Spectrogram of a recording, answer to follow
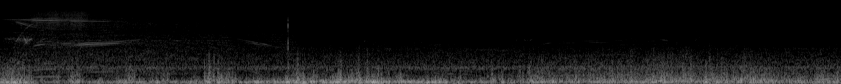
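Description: High-pitched whine of the HobbyKing Moray pylon racer's brushless electric motor and propeller on a fast low pass, dropping sharply in pitch about three seconds in as it goes by, then fainter as it climbs away.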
